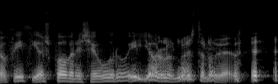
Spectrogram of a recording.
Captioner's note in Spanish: Ríe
